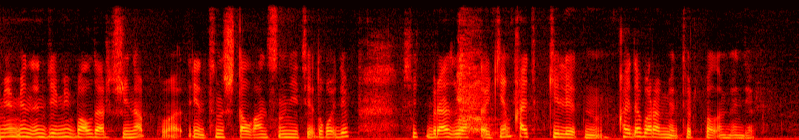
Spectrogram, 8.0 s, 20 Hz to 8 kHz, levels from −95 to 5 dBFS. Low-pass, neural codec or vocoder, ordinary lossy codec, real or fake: none; none; none; real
